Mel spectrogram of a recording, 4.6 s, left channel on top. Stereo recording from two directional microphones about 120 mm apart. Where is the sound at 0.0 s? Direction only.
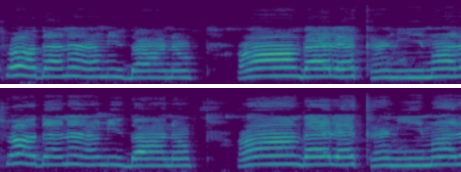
45° right (ahead or behind).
